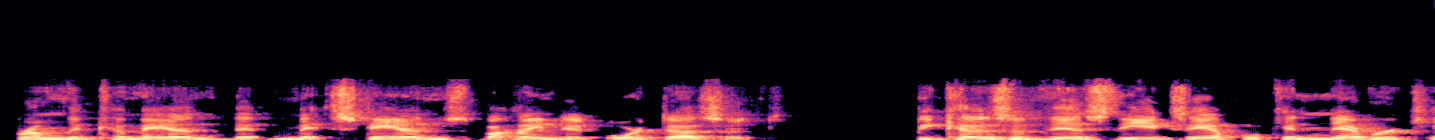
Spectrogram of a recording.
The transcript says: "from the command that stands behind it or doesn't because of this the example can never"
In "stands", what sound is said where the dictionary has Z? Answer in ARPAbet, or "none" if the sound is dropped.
Z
